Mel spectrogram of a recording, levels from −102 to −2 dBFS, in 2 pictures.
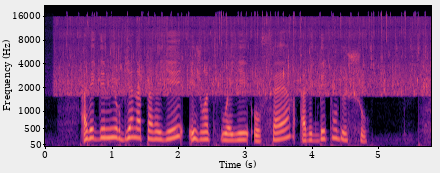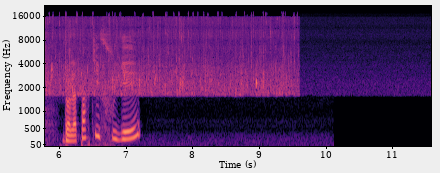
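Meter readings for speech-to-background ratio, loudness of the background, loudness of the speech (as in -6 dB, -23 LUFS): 7.5 dB, -39.5 LUFS, -32.0 LUFS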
